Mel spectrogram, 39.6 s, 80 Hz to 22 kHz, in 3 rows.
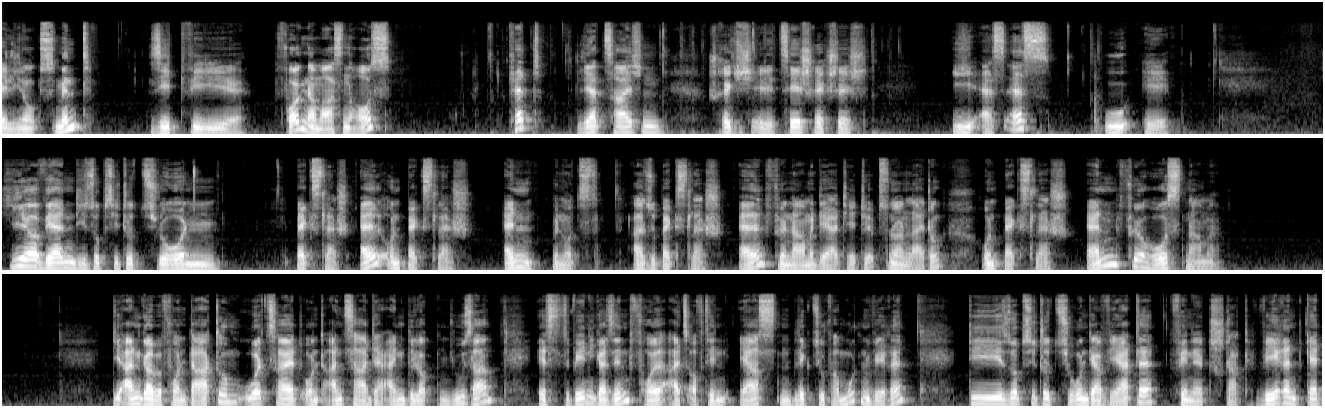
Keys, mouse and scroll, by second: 3.0-4.1 typing, 6.1-10.4 typing, 10.9 Return.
